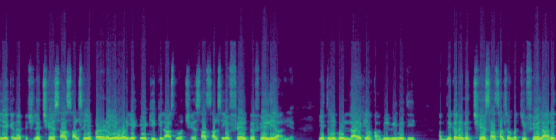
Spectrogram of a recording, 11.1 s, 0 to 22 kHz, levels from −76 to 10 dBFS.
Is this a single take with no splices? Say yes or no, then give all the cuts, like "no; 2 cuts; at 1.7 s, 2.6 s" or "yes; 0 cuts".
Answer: yes; 0 cuts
